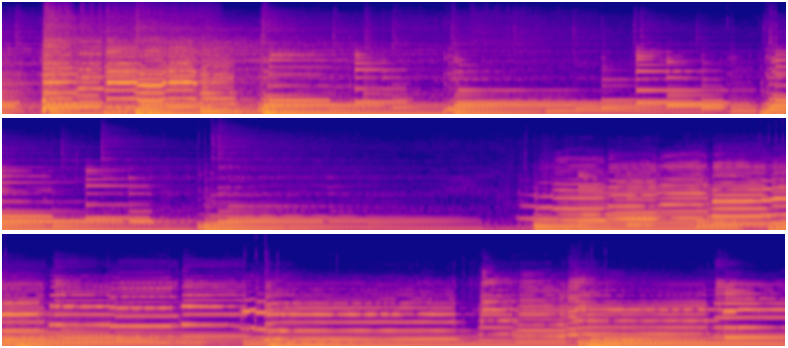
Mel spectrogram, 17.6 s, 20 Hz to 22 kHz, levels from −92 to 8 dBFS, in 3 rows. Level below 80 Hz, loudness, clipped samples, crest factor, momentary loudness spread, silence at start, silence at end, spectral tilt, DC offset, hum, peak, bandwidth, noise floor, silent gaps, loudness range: -28 dBFS; -21 LUFS; under 0.1%; 20 dB; 12 LU; 0 s; 0 s; -7 dB/octave; under 0.1%; none; 0 dBFS; 17.5 kHz; -42 dBFS; none; 8 LU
